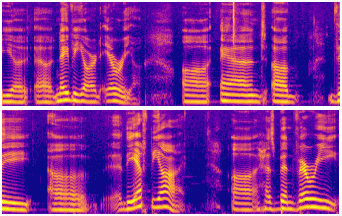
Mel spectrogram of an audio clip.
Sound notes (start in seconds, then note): none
